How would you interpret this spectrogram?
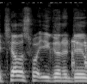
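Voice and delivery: usual speaking voice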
